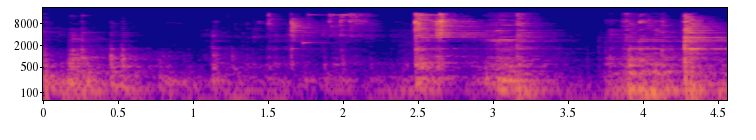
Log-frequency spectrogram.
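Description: Metal hardware clinking and knocking as a bolt, washer and nylock nut are fitted by hand to a metal log-clamp fixture and the fixture is handled on a wooden bench: a run of sharp clinks, loudest about two and a half seconds in and again near the end.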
